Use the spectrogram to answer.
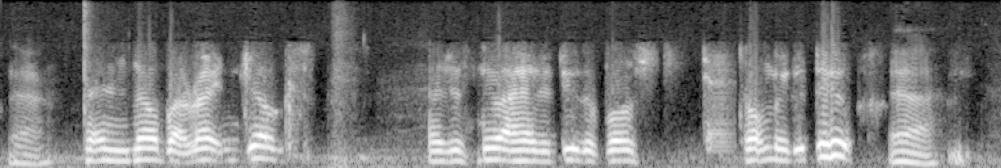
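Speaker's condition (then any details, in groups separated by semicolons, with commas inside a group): Cerebral palsy; unable to write or type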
